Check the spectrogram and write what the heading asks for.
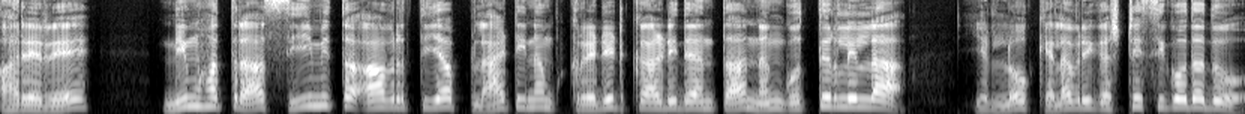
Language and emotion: Kannada, surprised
